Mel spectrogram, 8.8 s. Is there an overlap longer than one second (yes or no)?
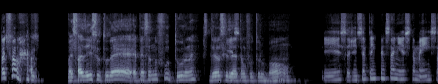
no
